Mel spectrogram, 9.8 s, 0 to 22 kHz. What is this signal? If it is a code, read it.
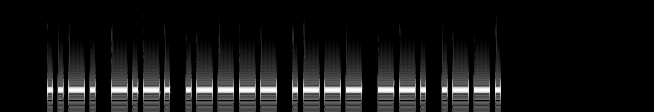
Morse code, heard as a keyed tone, about 15 wpm, 700 Hz. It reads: FC1JGP
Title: DXCC-100 Call Signs - 6 Characters - Repeated 3x - 15wpm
